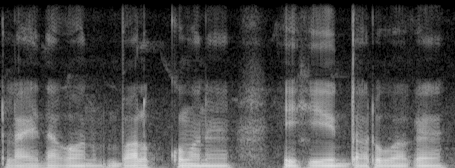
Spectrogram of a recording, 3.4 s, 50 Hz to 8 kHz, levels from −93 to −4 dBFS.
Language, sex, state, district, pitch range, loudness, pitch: Chakma, male, Tripura, Dhalai, 85-90 Hz, -21 LUFS, 90 Hz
